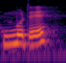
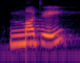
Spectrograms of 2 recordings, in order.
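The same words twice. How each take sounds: First: It is said in a West Yorkshire accent. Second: It is said in a Southern British accent. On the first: "The West Yorkshire English speaker said muddy with that uh vowel" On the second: "the S S B E speakers um, produce it with that uh sound. They say muddy"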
